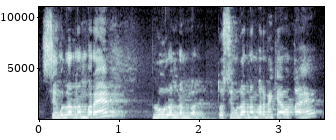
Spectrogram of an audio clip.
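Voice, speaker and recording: A man teaching a spoken English lesson at a board, patiently drilling words by repeating them slowly. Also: extremely high pitch, fairly even intonation, darkish tone, reverberant, long reverb tail. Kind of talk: classroom lesson with board work. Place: classroom with a board.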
